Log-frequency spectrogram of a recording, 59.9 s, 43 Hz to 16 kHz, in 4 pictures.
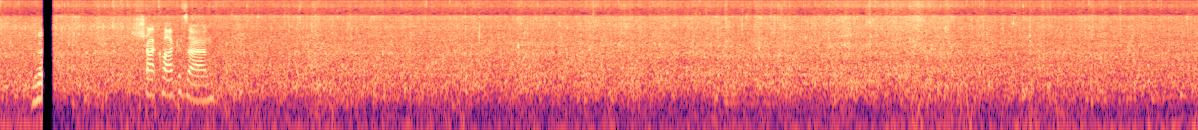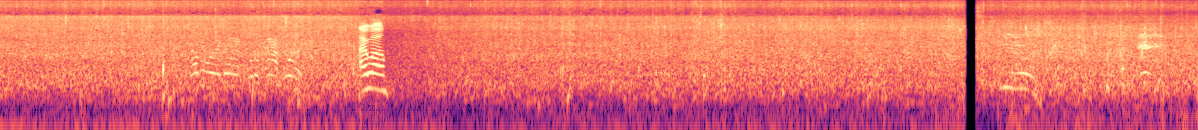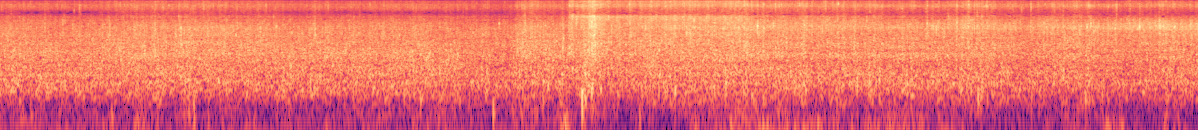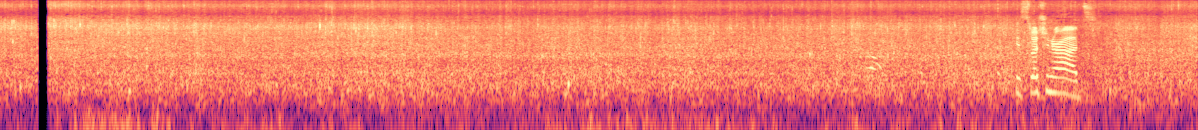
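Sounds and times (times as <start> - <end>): river rushing over rocks: 0.0 - 59.9.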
